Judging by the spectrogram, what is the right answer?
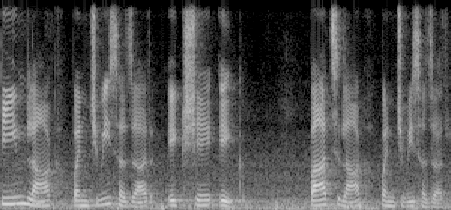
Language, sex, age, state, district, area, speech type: Marathi, female, 60+, Maharashtra, Pune, urban, spontaneous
